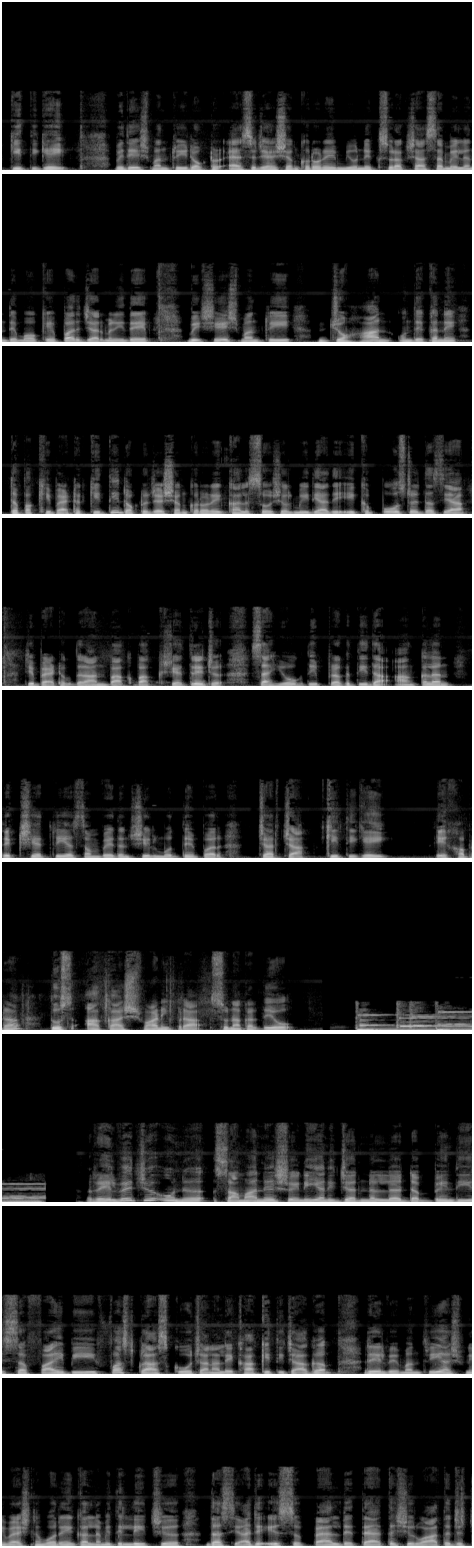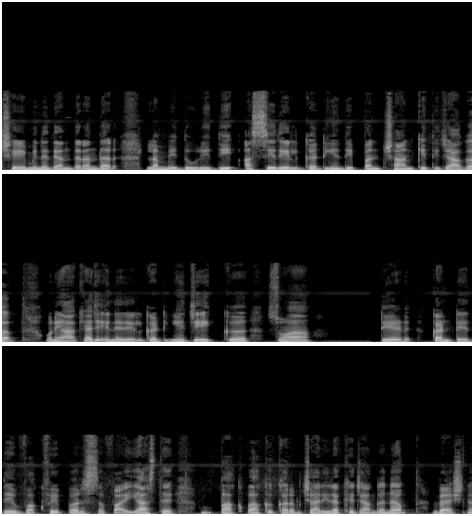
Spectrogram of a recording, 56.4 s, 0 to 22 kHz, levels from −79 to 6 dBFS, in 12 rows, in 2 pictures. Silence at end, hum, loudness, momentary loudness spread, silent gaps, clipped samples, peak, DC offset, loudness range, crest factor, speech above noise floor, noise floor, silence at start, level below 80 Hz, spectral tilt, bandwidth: 0 s; none; -22 LUFS; 4 LU; 28.67-28.92 s; under 0.1%; -6 dBFS; under 0.1%; 2 LU; 16 dB; 31 dB; -53 dBFS; 0.1 s; -42 dBFS; -6 dB/octave; 11 kHz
